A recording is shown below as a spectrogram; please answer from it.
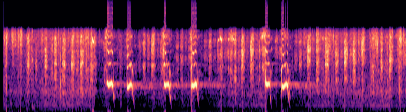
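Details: Champ, a dog, barking at a squirrel: sharp high yelping barks with a falling pitch, grouped in two bursts of three, over a steady thin whine and a rapid rattling chatter in the background.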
